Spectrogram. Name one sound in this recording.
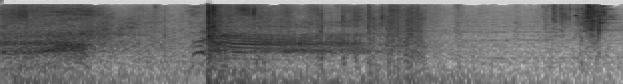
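A blade strikes with a sharp, ringing hit.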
